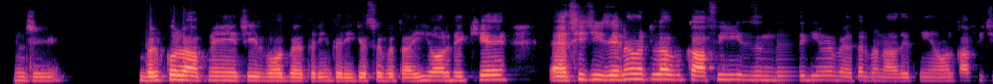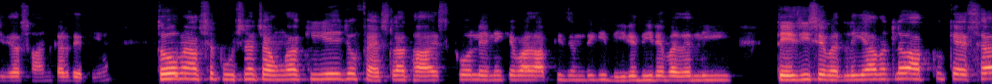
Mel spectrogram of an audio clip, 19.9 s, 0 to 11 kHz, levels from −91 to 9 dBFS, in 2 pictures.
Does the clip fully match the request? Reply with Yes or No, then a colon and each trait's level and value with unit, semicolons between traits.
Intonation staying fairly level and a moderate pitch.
No: average, 3.3 semitones; medium, 165 Hz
